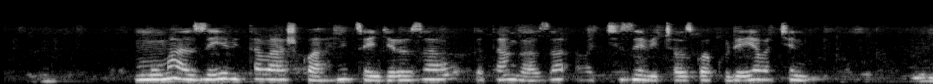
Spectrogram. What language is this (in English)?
Kinyarwanda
